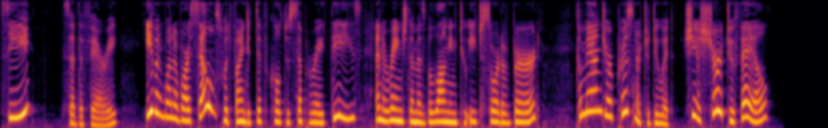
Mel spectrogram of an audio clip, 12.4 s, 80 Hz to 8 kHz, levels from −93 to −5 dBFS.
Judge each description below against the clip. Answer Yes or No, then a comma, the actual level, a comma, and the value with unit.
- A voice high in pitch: Yes, high, 245 Hz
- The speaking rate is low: No, average, 175 wpm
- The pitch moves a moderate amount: No, wide, 7.2 semitones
